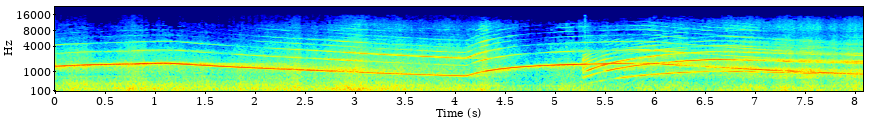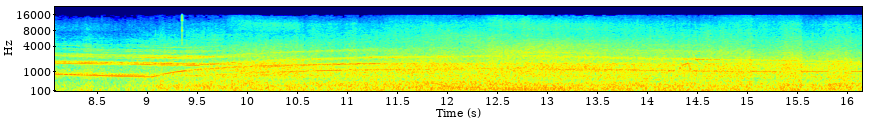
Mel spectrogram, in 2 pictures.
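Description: Rescue ambulance siren on wail: slow rising-and-falling sweeps a few seconds each. Several sweeps overlap about four to six seconds in, then comes one long slow fall near the end as the ambulance moves away. Traffic and engine noise run underneath.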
